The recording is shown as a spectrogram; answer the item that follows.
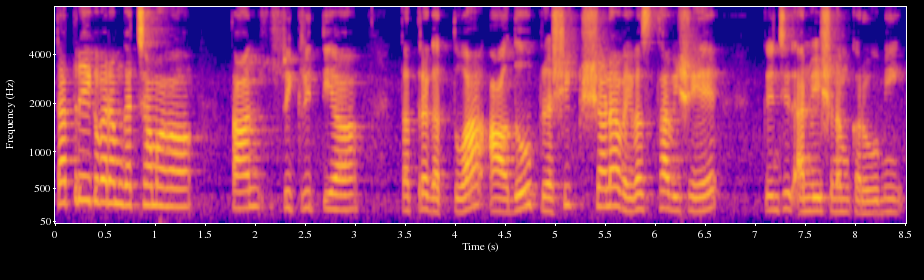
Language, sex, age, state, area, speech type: Sanskrit, female, 30-45, Tripura, urban, spontaneous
